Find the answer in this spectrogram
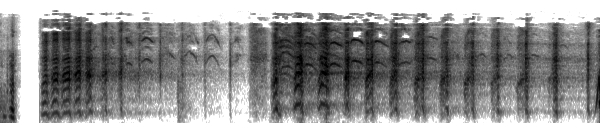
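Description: Human laughter in two bouts of quick, rhythmic 'ha-ha' pulses. The first fades out about two seconds in; the second, louder, starts a little under three seconds in.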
